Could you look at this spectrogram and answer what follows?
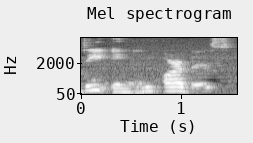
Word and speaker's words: Diane Arbus: or cloaked from high society to underworld diane pronounced d in arvis was born in 1923 okay okay 1923 she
